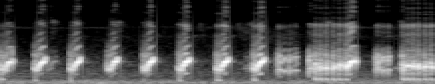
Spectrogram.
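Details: White-breasted waterhen, a male, calling as a lure for trapping. Evenly spaced rising croaks repeat about every third of a second, then run into faster, rattling clusters of harsh notes.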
